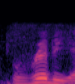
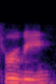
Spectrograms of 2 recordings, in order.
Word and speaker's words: RWBY: I think, um, I think it's pronounced Ribby. Everyone says it's Ribby. I'm just like, okay. – It's a W. I'm gonna say yeah. it like how a lot of my friends who are fans and cosplay it, they say it's Ruby. I'm gonna say it's Ruby.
